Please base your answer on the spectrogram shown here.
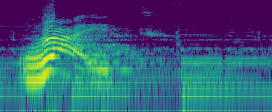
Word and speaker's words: right: En la palabra correcto, que se escribe, vemos que la GH es muda antes de T. La I toma su sonido abierto. Por lo tanto, la pronunciación es right.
